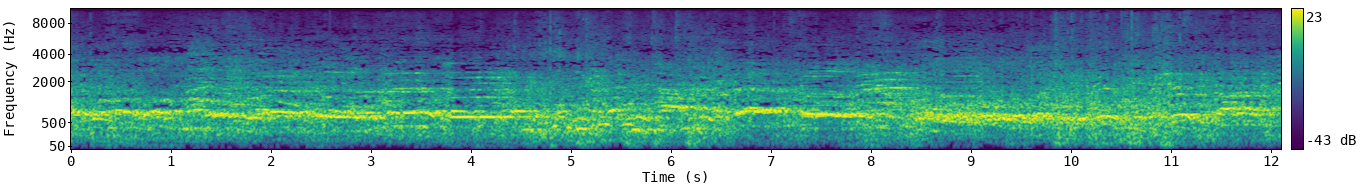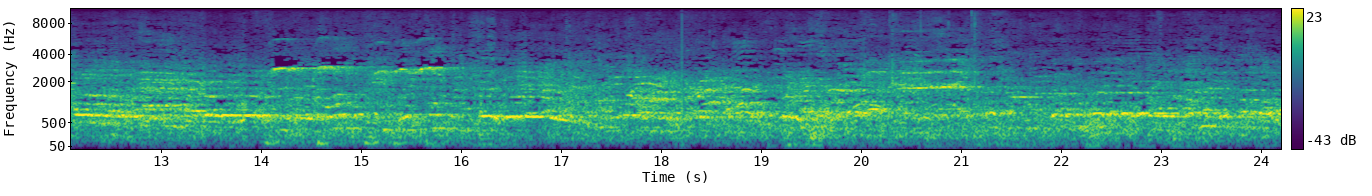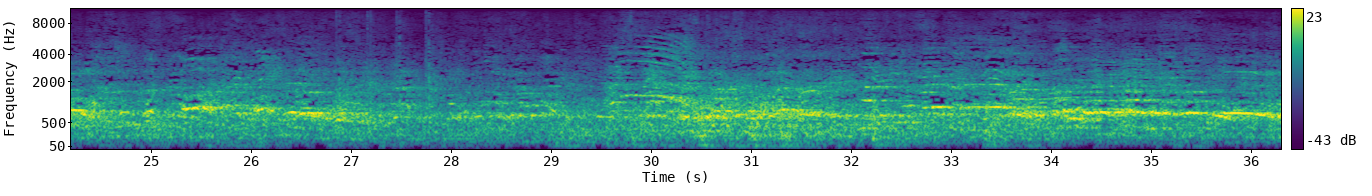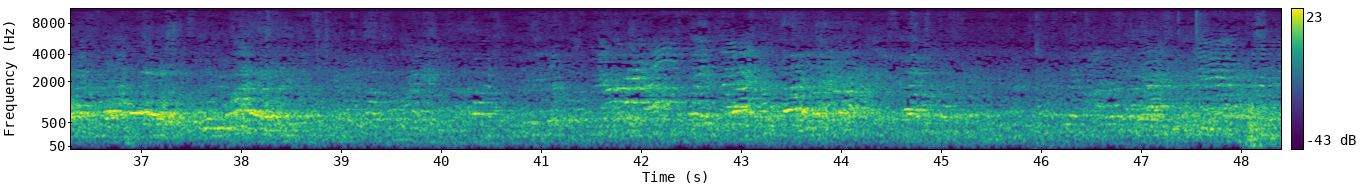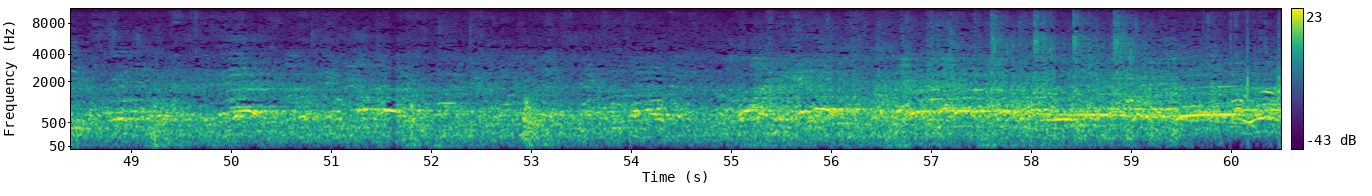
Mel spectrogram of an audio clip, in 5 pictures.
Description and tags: Fight Arena 5
Crowd noise at a MMA fight. Yelling and English cheering sounds. Part 5 of 5.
